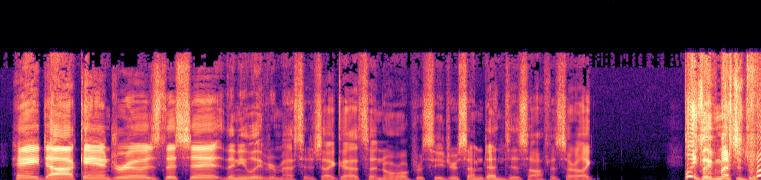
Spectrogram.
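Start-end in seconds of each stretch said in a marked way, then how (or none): 0.1-2.3 awkward loud greeting. Retold or imitated. Nervous kid on voicemail. 6.8-7.6 loud, high rushed prompt; quick prompt. Retold or imitated.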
